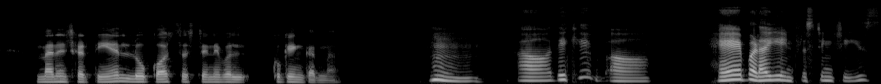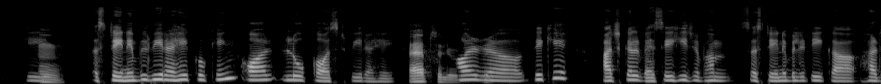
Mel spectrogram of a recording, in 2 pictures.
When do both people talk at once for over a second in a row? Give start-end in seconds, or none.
none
